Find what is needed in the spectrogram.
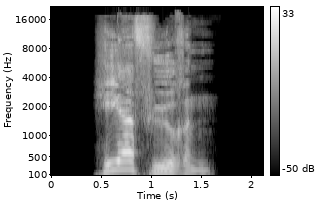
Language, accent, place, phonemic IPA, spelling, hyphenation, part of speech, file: German, Germany, Berlin, /ˈheːɐ̯ˌfyːʁən/, herführen, her‧füh‧ren, verb, De-herführen.ogg
- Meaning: to lead here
